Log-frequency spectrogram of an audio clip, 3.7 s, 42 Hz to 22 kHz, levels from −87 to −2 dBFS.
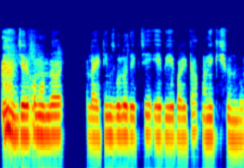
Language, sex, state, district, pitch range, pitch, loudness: Bengali, male, West Bengal, Kolkata, 135-150 Hz, 145 Hz, -18 LUFS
